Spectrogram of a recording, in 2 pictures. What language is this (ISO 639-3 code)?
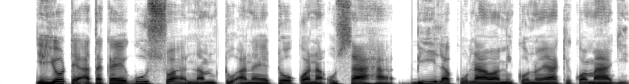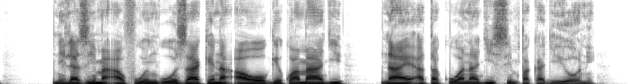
swa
